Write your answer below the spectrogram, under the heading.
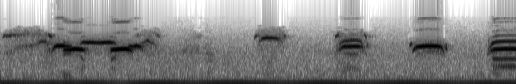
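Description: A small plastic Tom Mix signal arrowhead, about three and a half inches long with whistles on it, blown in a series of short, shrill, warbling toots, a quick cluster at first and then single spaced blasts, fairly loud over a low steady hum.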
